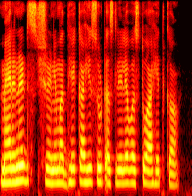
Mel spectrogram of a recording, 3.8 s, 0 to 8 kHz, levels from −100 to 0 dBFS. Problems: background sounds at intervals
